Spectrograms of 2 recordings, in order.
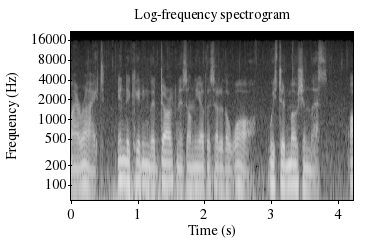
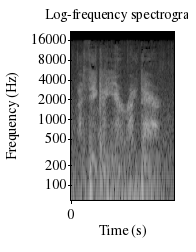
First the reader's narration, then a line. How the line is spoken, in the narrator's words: I whispered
